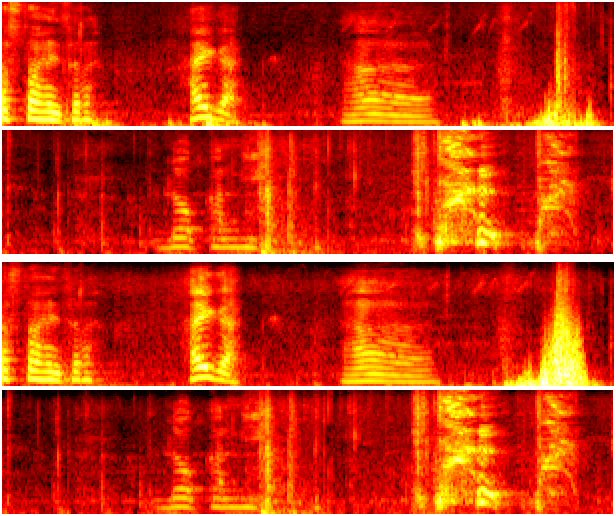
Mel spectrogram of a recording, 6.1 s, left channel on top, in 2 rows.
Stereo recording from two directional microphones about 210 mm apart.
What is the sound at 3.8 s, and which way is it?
Speech, 55° left (ahead or behind).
